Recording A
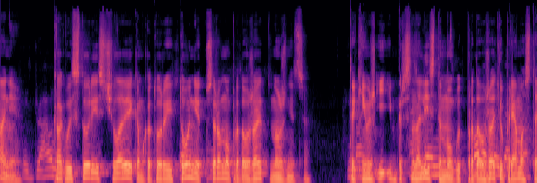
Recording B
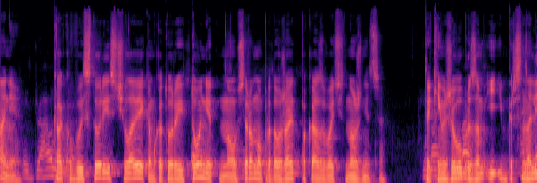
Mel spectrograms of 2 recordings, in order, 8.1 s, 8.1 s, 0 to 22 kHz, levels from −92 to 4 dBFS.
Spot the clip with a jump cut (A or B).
A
